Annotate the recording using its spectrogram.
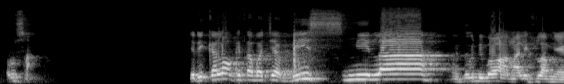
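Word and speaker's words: بسم الله: Bisnya kan dibacanya panjang juga kan? Nggak boleh bismillah, nggak boleh. Karena di situ untuk menunjukkan ada alif yang telah dihapus, maka ulama qiraah membacanya bismillah. Itu bacanya.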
